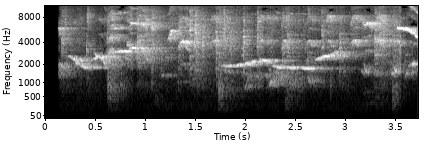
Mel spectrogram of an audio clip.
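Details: Several caged shamas brought along by a friend sing together, a tangle of clear whistled phrases with sliding notes and bright high flourishes running throughout.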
